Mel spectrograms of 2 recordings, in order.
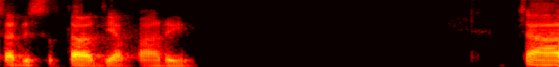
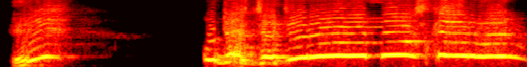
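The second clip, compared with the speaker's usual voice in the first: very high, loud squeal of greeting; same yelling voice; 9 dB louder than usual. Retold or imitated. Neighbour's mother greeting the priest, shrieking high and loud. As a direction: shriek the greeting like she drilled her son. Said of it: "Ngomongnya ternyata sama loh".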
